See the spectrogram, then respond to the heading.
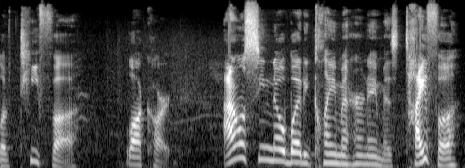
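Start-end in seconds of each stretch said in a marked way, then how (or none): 2.2-4.6 exasperated shout. Real, not acted. Mocking rant, raised voice.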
